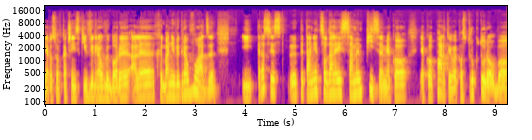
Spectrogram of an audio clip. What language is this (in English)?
Polish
